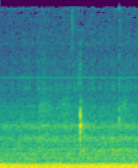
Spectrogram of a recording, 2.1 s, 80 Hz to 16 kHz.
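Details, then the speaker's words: iMac (late 2009–2012) after replacing the hard drive with an SSD: loud steady rushing air and constant hum as the cooling fan runs at maximum speed without drive temperature control. "Well, actually it's the fan. The fan is blowing air at maximum speed, and it's very, very annoying, and it's basically impossible to use the computer with that noise."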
